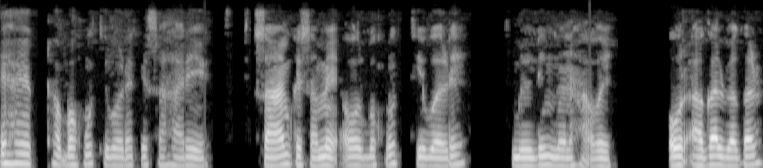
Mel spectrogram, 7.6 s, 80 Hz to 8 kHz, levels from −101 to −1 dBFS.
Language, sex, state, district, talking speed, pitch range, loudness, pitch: Chhattisgarhi, male, Chhattisgarh, Jashpur, 190 wpm, 140-150 Hz, -20 LUFS, 145 Hz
